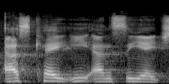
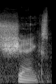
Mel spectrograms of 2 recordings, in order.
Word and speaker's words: Skench: like Ryo isn't Rio okay that says it's pronounced s-k-e-n-c-h skench he's been in the area for 60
